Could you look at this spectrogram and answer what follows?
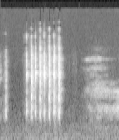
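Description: Computer keyboard arrow keys are pressed during an Adobe Illustrator session: one tap, then a quick run of about seven evenly spaced clicks, close and crisp, followed by a soft hiss.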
